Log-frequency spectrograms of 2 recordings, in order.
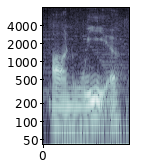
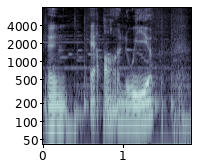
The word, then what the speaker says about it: Ennui: a different character called Ennui. I'm pretty sure that's how you pronounce it, I looked it up.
